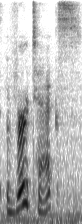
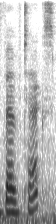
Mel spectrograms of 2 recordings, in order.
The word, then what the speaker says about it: Vertex: We have GG series Vertex, which I always mispronounce as Vevtex because of how the icon looks.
